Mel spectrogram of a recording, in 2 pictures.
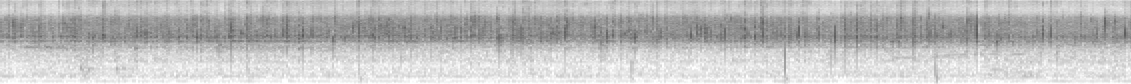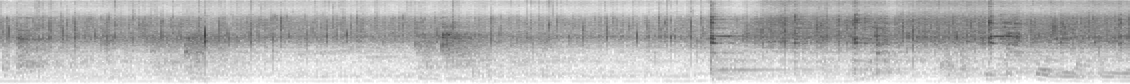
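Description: Curry leaves, green chillies and small onions fry in hot oil for Udupi-style fish masala, a continuous close sizzle with occasional stirring scrapes and crackling pops.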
